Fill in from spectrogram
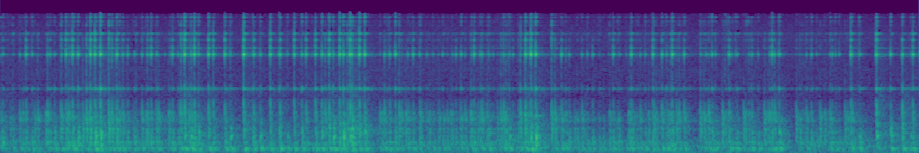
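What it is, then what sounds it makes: Terracotta clay pot tapped with fingernails. Fingernails tap quickly around the rim and sides of a small, hollow terracotta clay pot with a white glazed upper band, empty apart from a little soil residue. The taps come as a dense, rapid patter of short, dry clicks with very little ring. Faint steady high tones hum in the background throughout.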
